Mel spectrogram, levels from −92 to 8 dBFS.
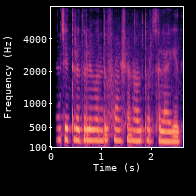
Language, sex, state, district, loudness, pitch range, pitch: Kannada, female, Karnataka, Bidar, -15 LUFS, 215-235 Hz, 230 Hz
